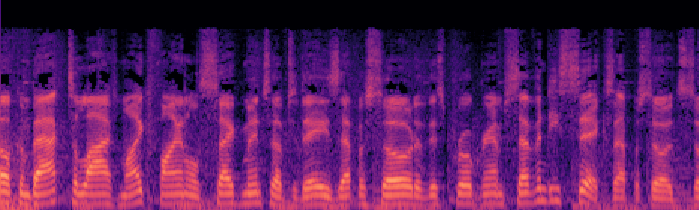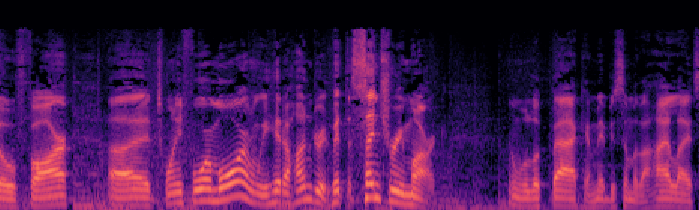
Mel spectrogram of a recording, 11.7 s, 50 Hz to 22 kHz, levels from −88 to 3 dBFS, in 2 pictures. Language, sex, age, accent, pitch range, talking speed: English, male, 30-49, American, 105-130 Hz, 195 wpm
